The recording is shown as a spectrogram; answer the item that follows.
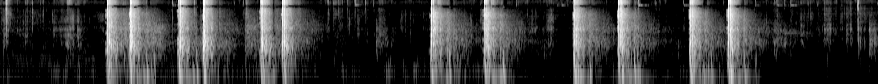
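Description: Semi-automatic pistol fired about a dozen times, mostly in quick pairs about a third of a second apart, each shot a sharp crack with a short echo. The groups are separated by pauses of up to two seconds.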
